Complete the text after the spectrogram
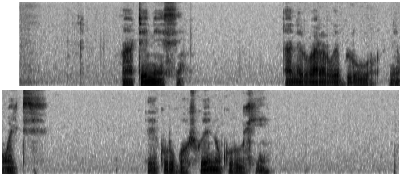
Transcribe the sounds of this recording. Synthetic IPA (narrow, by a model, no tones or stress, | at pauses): mate̞nesi | ane̞ɾuβaɾarwe̞bulu | ne̞̰wait | ekuɾuɓoʃwe̞no̞kṵɾuɮi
